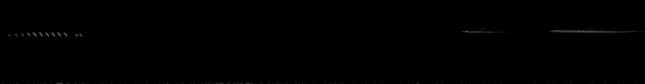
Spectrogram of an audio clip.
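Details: Bell crickets and crickets in autumn at Narita, Chiba, Japan, recorded with a TASCAM Portacapture X8; a short burst of rapid pulses opens, then a quiet gap, before a steady high trill rises near the end.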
